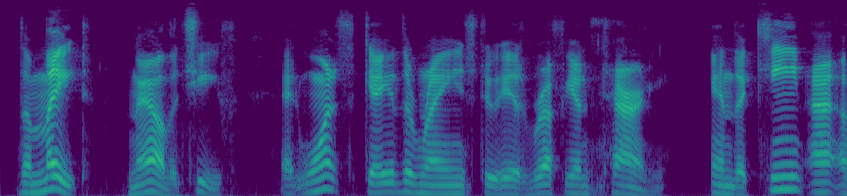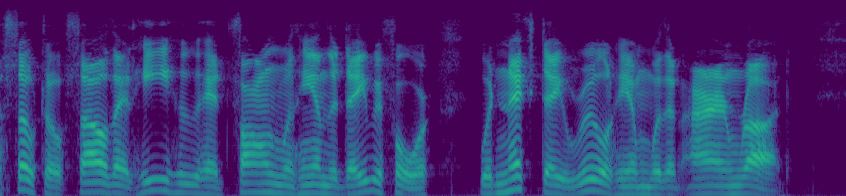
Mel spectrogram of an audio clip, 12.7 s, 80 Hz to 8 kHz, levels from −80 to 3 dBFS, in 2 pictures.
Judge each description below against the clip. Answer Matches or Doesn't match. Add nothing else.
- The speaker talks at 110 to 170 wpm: Doesn't match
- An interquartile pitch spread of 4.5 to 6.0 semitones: Doesn't match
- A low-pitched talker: Matches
